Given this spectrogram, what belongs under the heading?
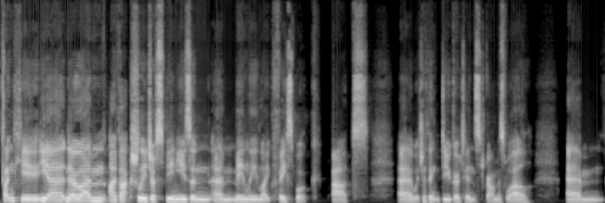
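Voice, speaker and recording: Low, even-toned woman answering informally. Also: unhurried, vocal fry, clear, resonant tone, no echo. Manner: hesitant, self-reflective, trailing qualifications. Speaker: audio drama writer and presenter. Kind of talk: informal presentation Q&A, conversational answers.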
